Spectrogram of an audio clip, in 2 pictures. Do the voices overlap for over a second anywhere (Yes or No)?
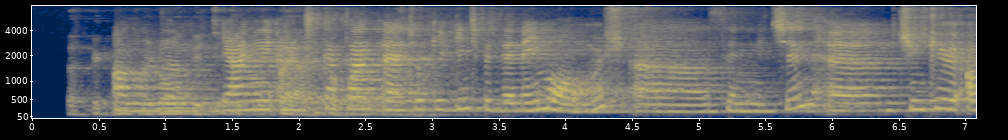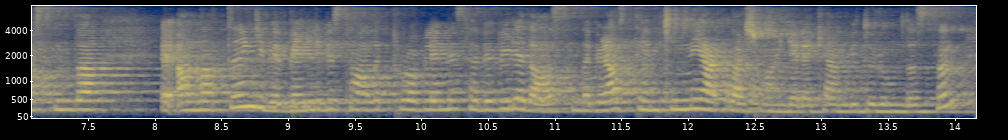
Yes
